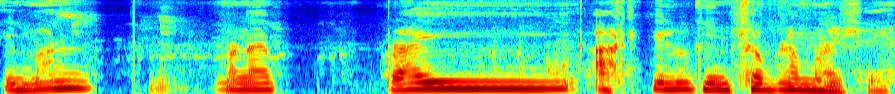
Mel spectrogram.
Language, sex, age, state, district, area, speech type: Assamese, male, 45-60, Assam, Darrang, rural, spontaneous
